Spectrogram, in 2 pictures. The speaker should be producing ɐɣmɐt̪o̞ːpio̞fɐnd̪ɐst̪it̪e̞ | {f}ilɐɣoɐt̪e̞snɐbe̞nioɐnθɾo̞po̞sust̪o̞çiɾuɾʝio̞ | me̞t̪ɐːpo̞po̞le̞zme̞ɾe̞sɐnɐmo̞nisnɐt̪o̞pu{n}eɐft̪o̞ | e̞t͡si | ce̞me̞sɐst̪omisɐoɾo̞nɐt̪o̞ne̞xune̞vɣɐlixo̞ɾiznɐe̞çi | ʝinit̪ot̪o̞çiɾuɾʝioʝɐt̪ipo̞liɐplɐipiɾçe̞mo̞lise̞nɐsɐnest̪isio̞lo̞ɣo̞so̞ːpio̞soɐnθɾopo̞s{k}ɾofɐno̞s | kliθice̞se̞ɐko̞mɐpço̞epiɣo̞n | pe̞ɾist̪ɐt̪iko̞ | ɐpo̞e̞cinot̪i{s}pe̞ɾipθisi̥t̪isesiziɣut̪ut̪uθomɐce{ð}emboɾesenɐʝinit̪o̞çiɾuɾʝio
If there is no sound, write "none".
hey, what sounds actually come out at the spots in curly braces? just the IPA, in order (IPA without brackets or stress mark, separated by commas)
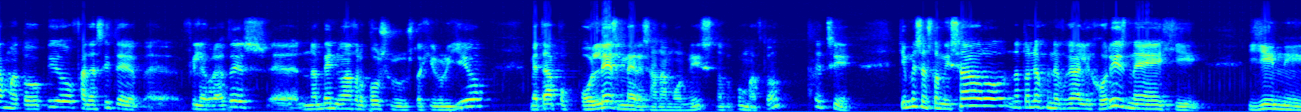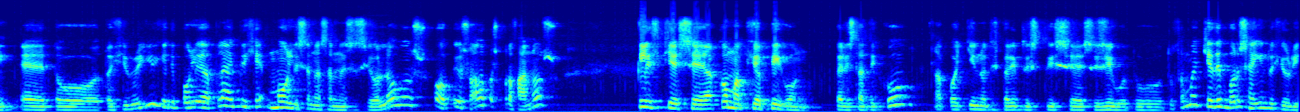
f, m, p, s, ð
